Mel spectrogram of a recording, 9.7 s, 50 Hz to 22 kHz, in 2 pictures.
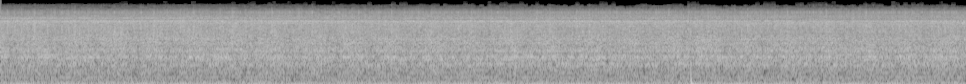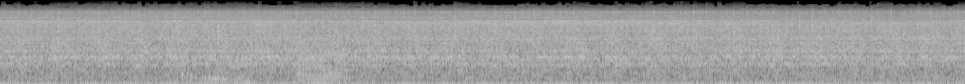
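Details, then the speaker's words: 2008 Chrysler 300 2.7L V6 at idle after water pump and timing chain job, cylinder 1 misfire persisting after coil swap: faint airy hiss near intake, vacuum leak at intake manifold gasket; gaskets to be replaced. "Yeah, I can hear that leak. Air leak down in there."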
